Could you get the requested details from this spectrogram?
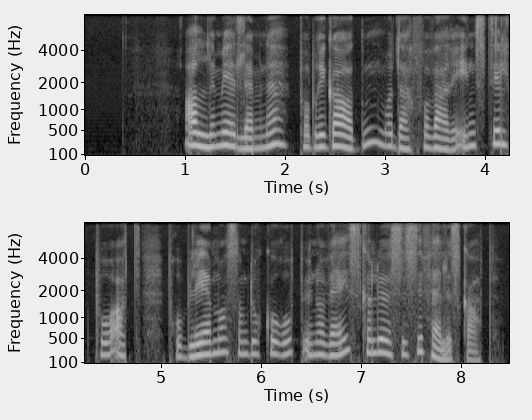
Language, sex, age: Norwegian, female, 45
